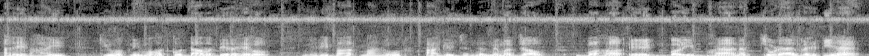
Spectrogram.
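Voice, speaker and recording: A man's voice: fairly low pitch, lively intonation, slow, a little mellow. A man voicing a naive, easily frightened village cart driver in a cartoon, full of exclamations. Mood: urgent warning.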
